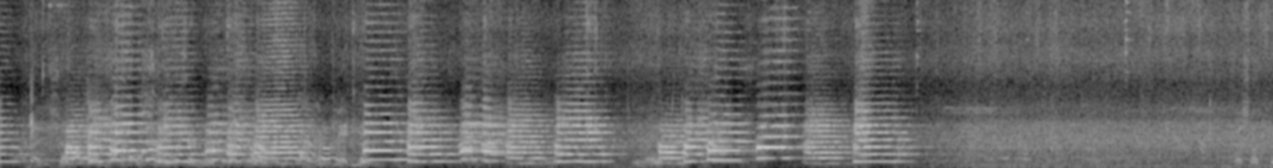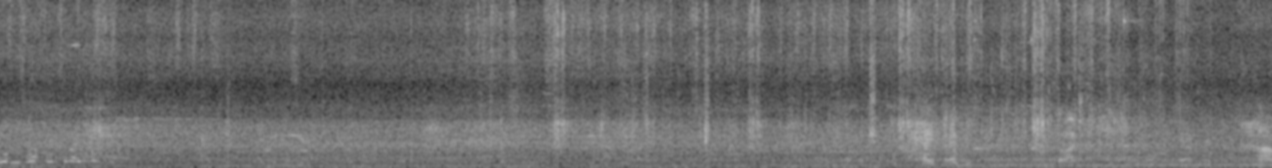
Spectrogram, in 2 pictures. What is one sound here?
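Footsteps tap on pavement as several men walk.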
